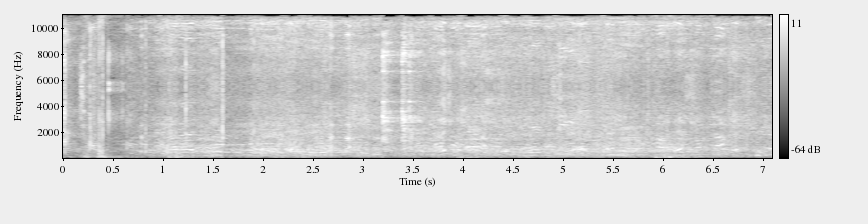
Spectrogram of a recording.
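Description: A woman sings loudly through a microphone and loudspeakers.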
